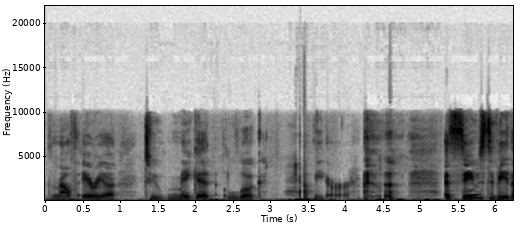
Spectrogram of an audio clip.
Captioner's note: chuckles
